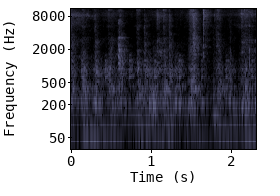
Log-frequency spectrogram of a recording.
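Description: A CPR training manikin's chest clicking under repeated chest compressions: a run of short clicks over a low room hum.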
